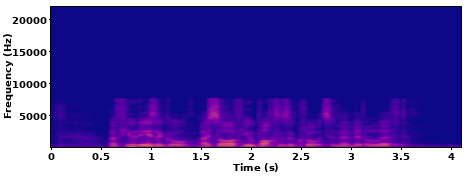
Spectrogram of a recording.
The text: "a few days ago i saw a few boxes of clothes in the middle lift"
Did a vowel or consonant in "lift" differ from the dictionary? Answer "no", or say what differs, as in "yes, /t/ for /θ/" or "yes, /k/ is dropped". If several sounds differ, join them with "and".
no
